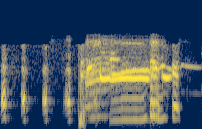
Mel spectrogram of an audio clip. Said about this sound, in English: That blasted chicken. Yeah, I think that we got the hashtag F that chicken.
